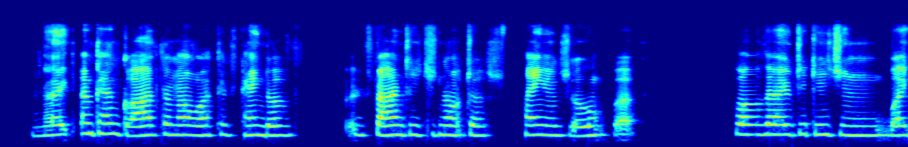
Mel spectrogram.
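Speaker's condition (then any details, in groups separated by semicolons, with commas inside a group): Cerebral palsy; birth trauma, eight weeks in infant ICU; diagnosed at 9 months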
